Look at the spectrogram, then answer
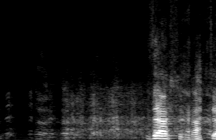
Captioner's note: audience laughing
